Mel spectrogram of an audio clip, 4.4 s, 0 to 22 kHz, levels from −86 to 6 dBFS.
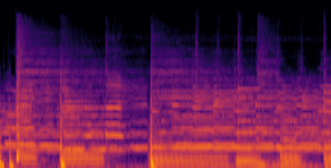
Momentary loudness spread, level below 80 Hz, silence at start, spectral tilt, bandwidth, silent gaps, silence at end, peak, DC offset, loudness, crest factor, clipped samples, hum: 5 LU; -34 dBFS; 0 s; -6.5 dB/octave; 15 kHz; none; 0 s; -8 dBFS; under 0.1%; -29 LUFS; 20 dB; under 0.1%; none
